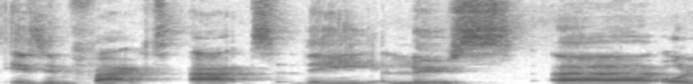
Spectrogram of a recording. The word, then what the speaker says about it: Loose: so andy is is in fact at the loose uh or lose is how it's pronounced valley conservation area uh which is in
